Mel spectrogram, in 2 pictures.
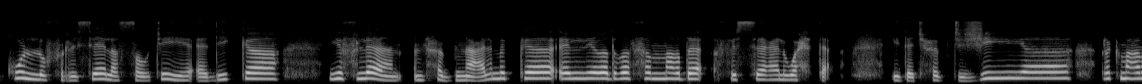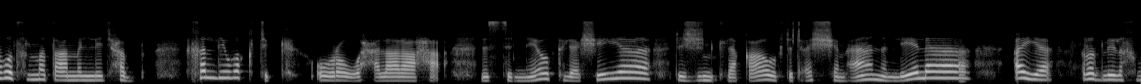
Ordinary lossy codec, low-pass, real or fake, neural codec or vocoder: none; none; fake; codec, 16 kHz, 8 kbps, FunCodec, trained on Chinese and English, 25 frames a second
